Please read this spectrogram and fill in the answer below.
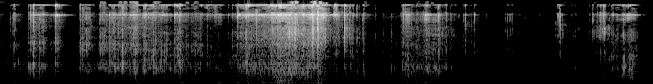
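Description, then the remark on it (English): Copper coins clink and jingle against each other in a busy shuffle, with a louder burst of rattling near the middle and scattered lighter clinks after. “You gotta see the coins inside because they're cool looking.”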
